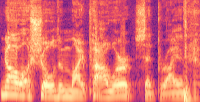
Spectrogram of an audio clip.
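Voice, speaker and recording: A man's put-on character voice, fairly high in pitch and fairly slow. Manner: dramatic, boastful.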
